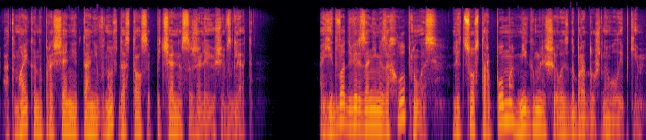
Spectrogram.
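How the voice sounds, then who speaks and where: A man narrating an audiobook in an expressive, lively reading. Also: on the low side, normal speed, husky, dry recording, clean studio sound.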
